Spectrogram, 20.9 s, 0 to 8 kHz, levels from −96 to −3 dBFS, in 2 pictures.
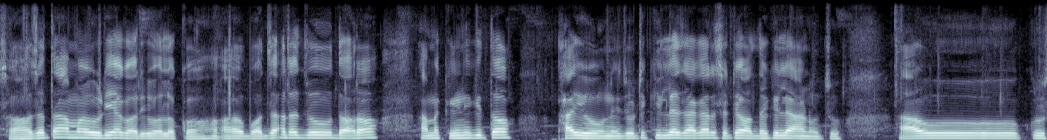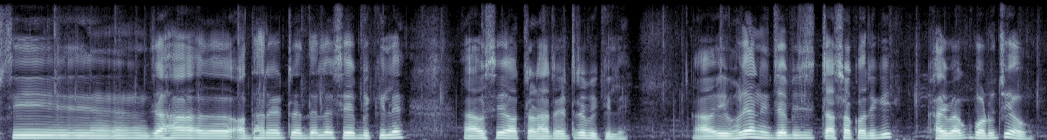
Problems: constant background noise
